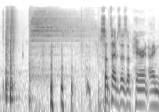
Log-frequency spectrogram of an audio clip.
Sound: laughs

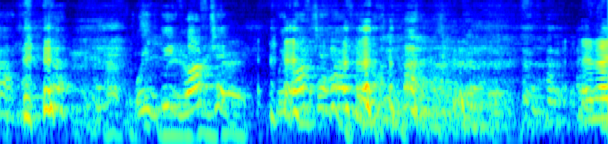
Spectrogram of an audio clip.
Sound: audience laughs

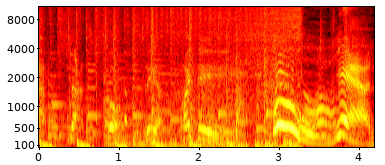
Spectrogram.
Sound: chanting in foreign language

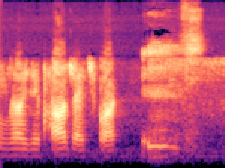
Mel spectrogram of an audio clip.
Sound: crying

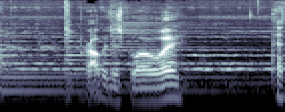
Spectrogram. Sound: voiceover

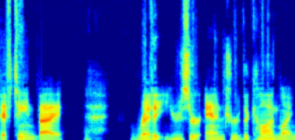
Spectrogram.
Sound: sigh

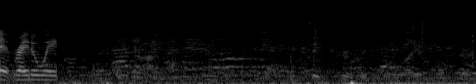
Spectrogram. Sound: crowd talking

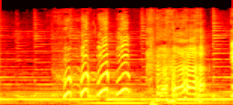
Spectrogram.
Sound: chuckles

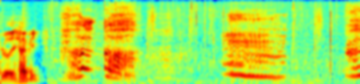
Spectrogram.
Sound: moaning in pain

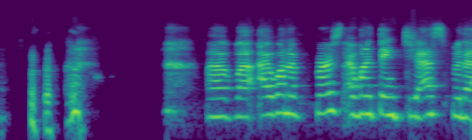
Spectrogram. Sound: all laughs

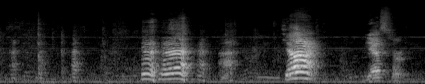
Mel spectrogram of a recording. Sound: laughing

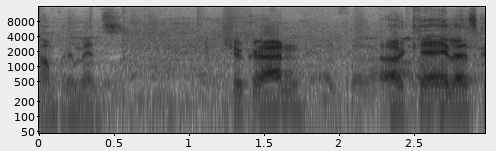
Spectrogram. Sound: speaking in foreign language

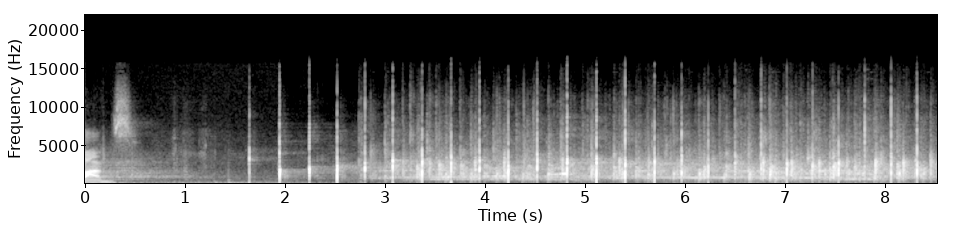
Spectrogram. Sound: applause

